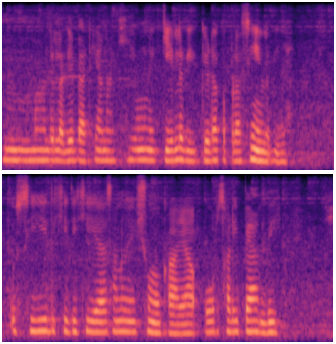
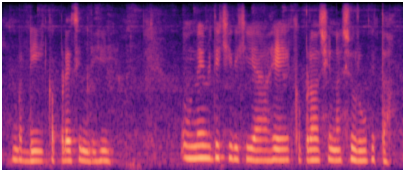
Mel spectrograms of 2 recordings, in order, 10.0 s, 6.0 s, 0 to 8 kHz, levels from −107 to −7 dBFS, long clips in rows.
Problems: echo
